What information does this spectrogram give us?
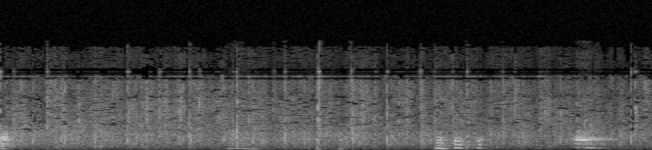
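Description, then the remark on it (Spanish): An applause sound effect played on request to welcome a guest: a steady wash of crowd applause, many hands clapping in a dense, crackling texture that holds for about five seconds, with a few brief voice-like bursts rising near the end. “Sí, sí, sí, pónganme ruido de aplauso, por favor.”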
